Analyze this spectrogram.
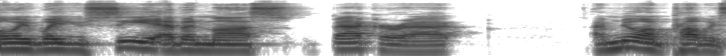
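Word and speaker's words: Bachrach: see e no way you see eban moss backarat I know I'm probably saying his name wrong but it's pronounced bakar Rock cousin um hey cousin um that's how you're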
